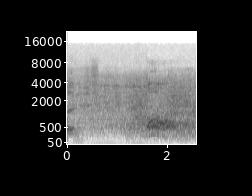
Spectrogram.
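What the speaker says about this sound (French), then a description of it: "les avions font un bruit effrayant" A loud aircraft flies low overhead near a house, its engine roar rising and swelling toward the end of the clip while voices talk underneath.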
